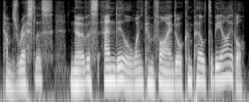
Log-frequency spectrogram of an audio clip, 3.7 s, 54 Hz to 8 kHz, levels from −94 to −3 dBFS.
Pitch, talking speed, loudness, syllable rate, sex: 135 Hz, 210 wpm, -18 LUFS, 6.4 syllables/s, male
